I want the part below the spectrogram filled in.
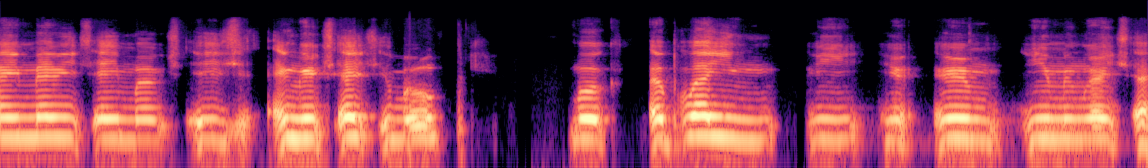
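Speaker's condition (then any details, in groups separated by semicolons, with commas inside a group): Cerebral palsy, spastic and dyskinetic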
